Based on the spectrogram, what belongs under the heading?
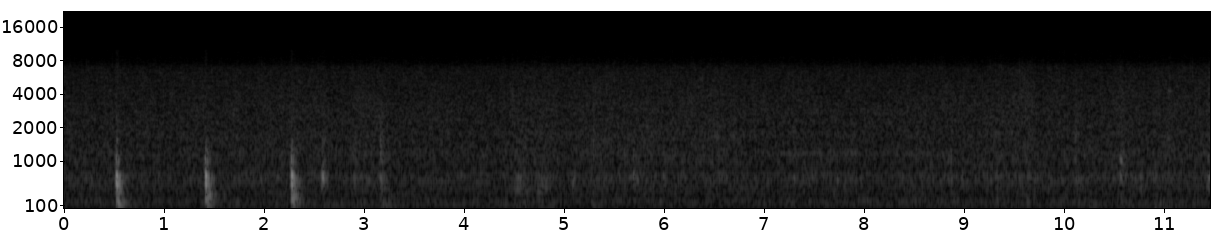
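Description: Three sharp knocks made by a person on a wooden bench where letters are laid out, evenly spaced, followed by a couple of fainter taps, then a steady low hiss with no voices.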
